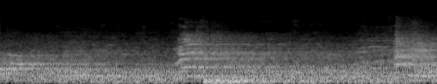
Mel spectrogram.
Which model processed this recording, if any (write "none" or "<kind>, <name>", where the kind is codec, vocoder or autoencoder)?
vocoder, Vocos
